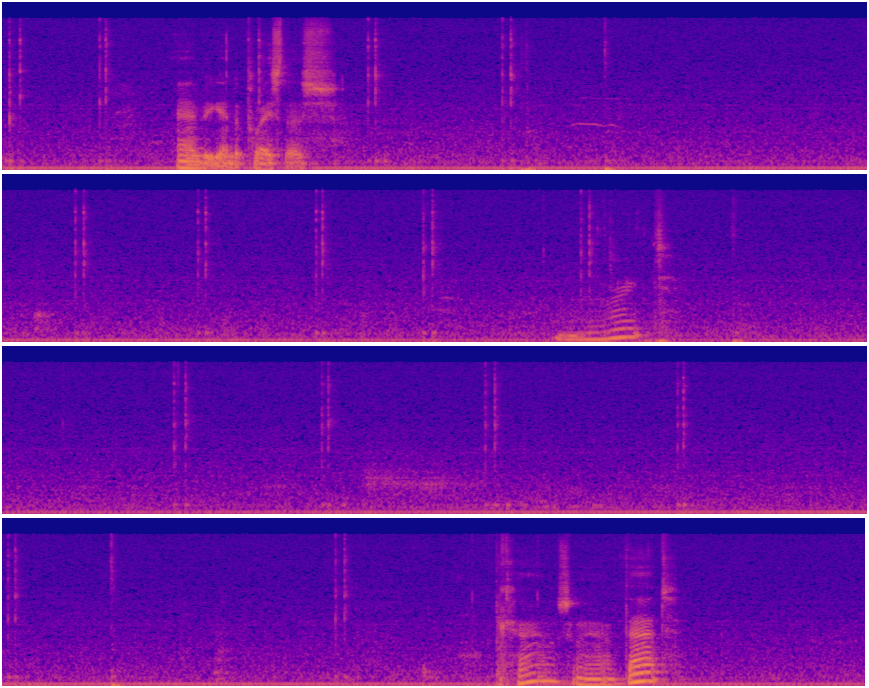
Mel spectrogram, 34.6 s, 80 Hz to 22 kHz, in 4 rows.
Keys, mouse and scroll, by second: 4.9 space, 14.9 space, 25.9 space.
